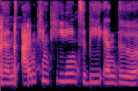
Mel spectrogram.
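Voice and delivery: put-on Minnesota accent. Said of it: "Her Minnesota accent is so good".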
